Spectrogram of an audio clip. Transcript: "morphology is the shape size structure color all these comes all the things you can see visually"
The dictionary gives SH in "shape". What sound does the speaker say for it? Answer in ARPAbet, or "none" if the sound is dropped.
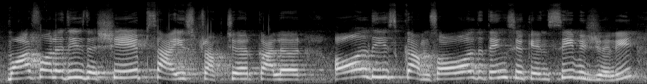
SH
